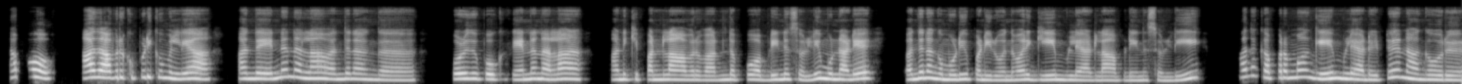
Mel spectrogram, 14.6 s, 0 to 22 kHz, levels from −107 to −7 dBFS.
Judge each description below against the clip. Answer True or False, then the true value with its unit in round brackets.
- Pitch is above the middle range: True (240 Hz)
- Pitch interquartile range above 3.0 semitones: True (4.0 semitones)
